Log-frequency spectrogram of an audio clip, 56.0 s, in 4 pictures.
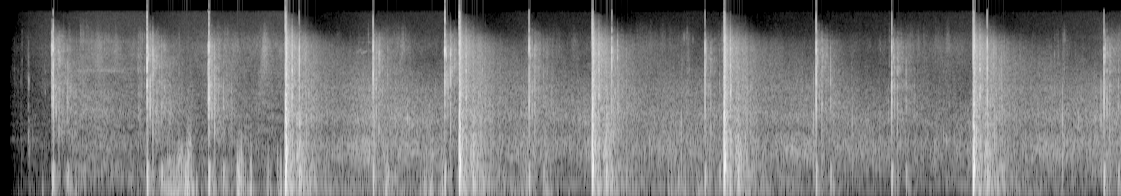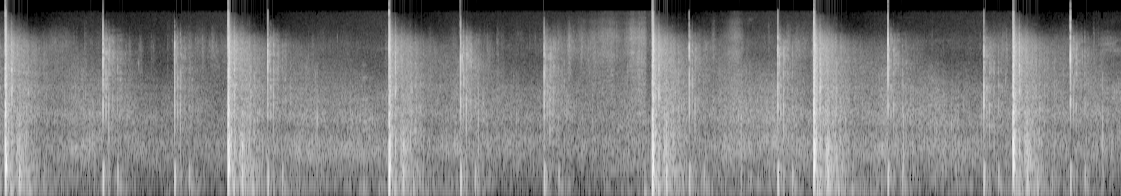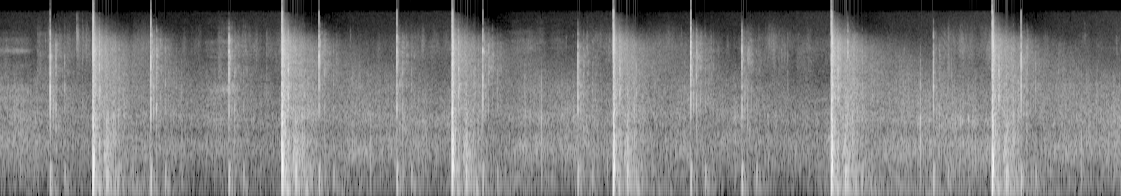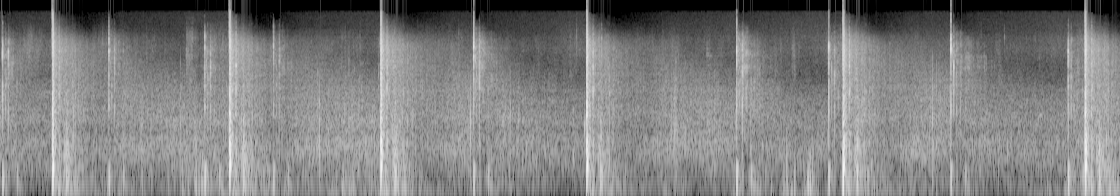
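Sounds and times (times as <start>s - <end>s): fireworks bangs: 0.5s - 56.0s
fireworks hiss: 0.5s - 56.0s.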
